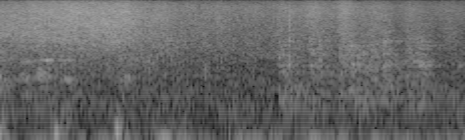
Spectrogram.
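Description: Sausages frying in a chef's kitchen at Mullardoch House give a steady, loud sizzling hiss, broken by a few low knocks and bumps from the pan.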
